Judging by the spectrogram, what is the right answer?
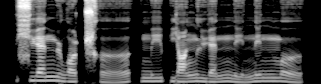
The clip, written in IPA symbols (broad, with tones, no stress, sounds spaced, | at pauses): ɕ ɥ ɛ˥ n ɻ w ɔ˧˥ ʈ͡ʂʰ ɤ˨˩˦ | m i˧˥ p j ɑ˧˥ ŋ l ɥ ɛ˧˥ n n̪ i˨˩ n̪ i˥ n m o˥˩ ʊ̯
